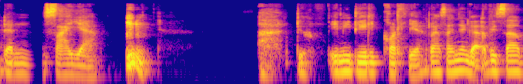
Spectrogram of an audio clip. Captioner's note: berdehem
